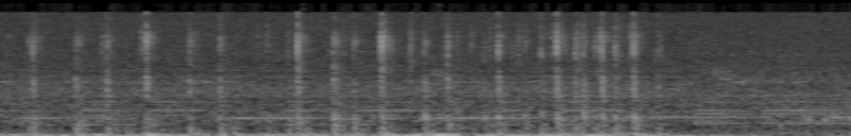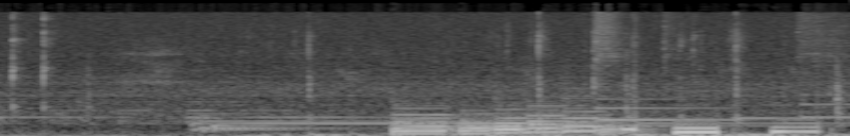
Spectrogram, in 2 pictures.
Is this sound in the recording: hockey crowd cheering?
no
